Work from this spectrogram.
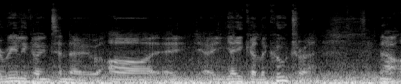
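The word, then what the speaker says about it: Jaeger-LeCoultre: Now, I've called them Jaeger LeCoultre for a while, and but I'm sure I heard an employee of JJ LeCoultre speak recently, and they said JJ LeCoultre, so perhaps that's the correct pronunciation.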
